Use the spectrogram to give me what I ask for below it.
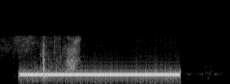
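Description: Ringing tone heard on a telephone call, one long steady mid-pitched beep of about a second and a half that starts and stops cleanly, followed by silence.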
